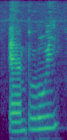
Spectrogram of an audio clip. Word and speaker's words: employee: So this one is a stress. I'm going to change the stress on you. So employee. So we're going to actually stress or emphasize that last part. Employee. Smart. Employee. Employee. So do this. Oi. Oi. Oi. Employee. Oi. Oi. Ploy. Oi. Ploy. Yeah. Ploy. Ploy. Ploy. Uh-huh. Ploy. Employee. Employee. Employee. Yeah, there you go. Employee. Ploy. Yeah, ployee. So it's the same sound as Employee. like boy, boy.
